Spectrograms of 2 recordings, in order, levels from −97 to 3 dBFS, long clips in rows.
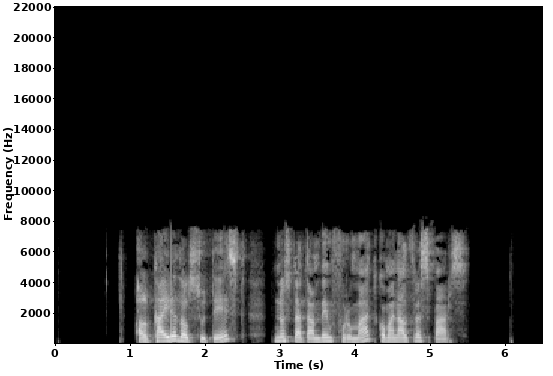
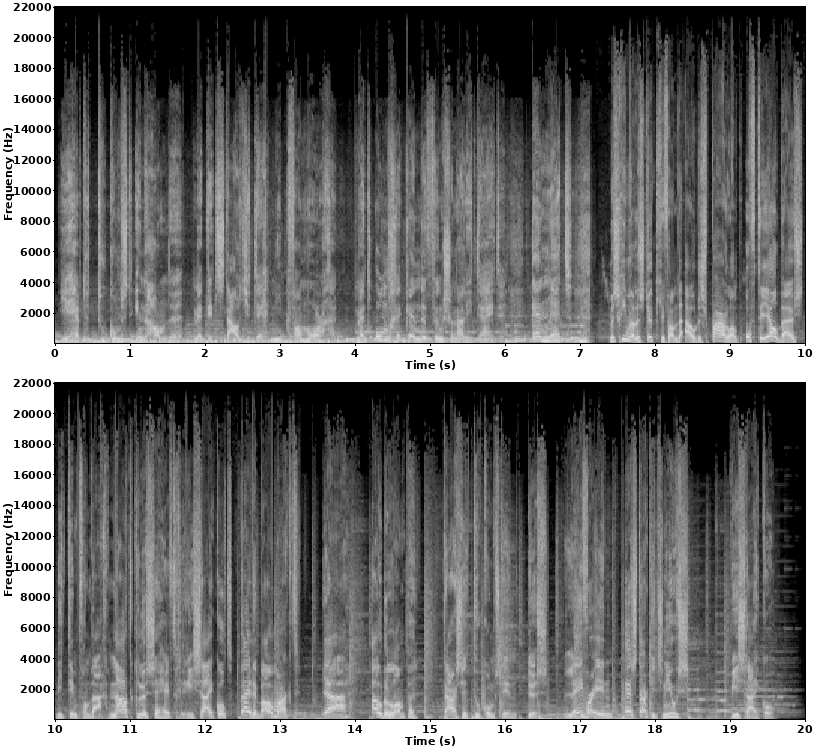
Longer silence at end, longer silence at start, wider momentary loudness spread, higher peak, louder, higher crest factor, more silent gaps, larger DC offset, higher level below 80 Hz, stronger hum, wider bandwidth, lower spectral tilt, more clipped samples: first, 1.05 s vs 0.3 s; first, 1.1 s vs 0 s; first, 11 LU vs 5 LU; first, -2 dBFS vs -6 dBFS; about the same, -17 LUFS vs -17 LUFS; first, 18 dB vs 12 dB; first, 2.83-2.87 s vs none; neither; second, -60 dBFS vs -38 dBFS; neither; second, 8 kHz vs over 20 kHz; about the same, -4 dB/octave vs -3.5 dB/octave; neither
